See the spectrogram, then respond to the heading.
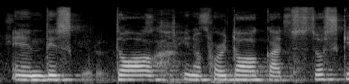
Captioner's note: none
